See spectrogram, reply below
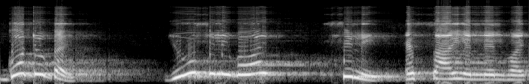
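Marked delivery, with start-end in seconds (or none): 0.1-2.6 high-pitched storybook scolding; acted cross mother; mother shouting. A narrator's reading. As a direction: raise the pitch sharply to scold a child. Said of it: "So mother is shouting".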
